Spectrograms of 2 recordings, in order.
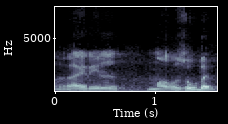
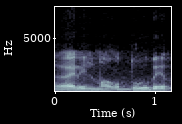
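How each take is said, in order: First: The word is said with a z sound. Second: The word is said with a d sound. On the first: The speaker calls it wrong. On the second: The speaker calls it right.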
